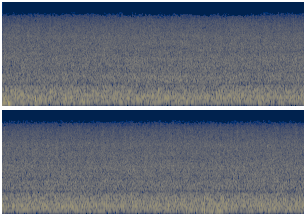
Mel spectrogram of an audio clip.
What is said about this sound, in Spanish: Y pon tu atención en el fluir. Solo los pensamientos ligados al fluir prevalecen. Imagina este río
